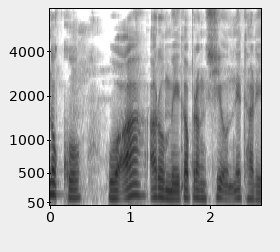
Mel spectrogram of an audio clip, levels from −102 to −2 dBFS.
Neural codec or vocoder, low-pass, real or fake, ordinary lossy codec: none; none; real; none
